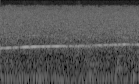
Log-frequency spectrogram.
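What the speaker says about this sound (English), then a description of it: "There's sirens." A single emergency vehicle siren sounds from outside, a steady rising wail heard at a distance over a low background hum.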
